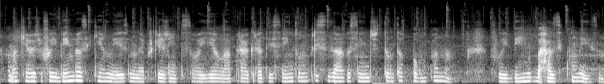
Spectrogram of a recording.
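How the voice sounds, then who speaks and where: This woman's voice is fairly low in pitch, her intonation is fairly even, and noticeable background noise is present. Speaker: lifestyle vlogger. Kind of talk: vlog narration. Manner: soft-spoken, talking quietly.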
